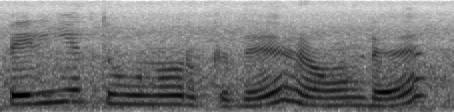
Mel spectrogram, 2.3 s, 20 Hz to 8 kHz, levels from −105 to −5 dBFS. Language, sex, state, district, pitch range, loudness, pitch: Tamil, female, Tamil Nadu, Chennai, 195-240 Hz, -15 LUFS, 235 Hz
